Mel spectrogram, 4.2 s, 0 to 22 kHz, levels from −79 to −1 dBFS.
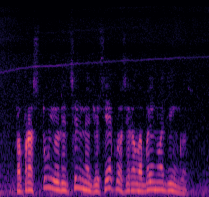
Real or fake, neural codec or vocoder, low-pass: real; none; 19.8 kHz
